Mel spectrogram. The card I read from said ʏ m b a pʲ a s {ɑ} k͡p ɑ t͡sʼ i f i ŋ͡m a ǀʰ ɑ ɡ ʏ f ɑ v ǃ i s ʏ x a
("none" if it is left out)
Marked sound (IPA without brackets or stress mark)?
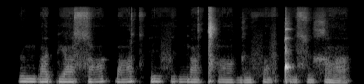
ɑ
